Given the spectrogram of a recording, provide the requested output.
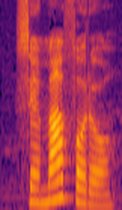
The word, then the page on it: semaforo: spanish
